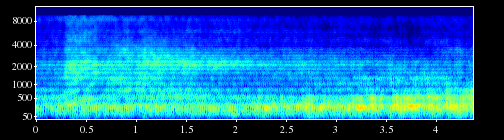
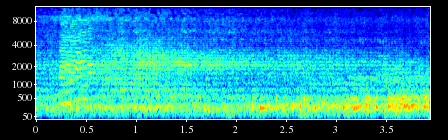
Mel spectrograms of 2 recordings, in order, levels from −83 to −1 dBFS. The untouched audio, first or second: second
